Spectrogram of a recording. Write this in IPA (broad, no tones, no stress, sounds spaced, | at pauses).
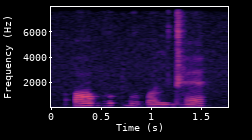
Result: ʔ ɒ bʱ o k ɓ o ɓ ɒ l i dʱ æ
